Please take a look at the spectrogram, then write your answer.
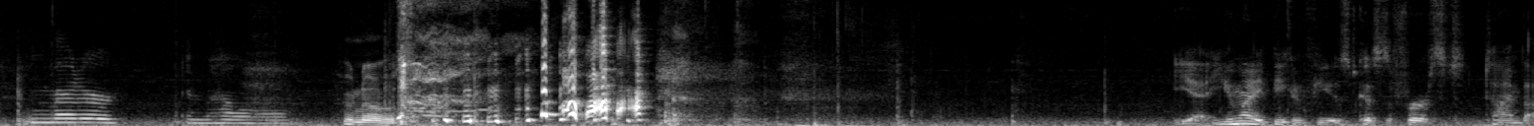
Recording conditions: poor sound quality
